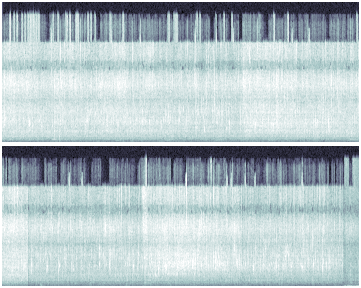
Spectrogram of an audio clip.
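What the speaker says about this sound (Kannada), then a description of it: "ಇನ್ನು ಎಣ್ಣೆ ಕಾಯ್ದ ತಕ್ಷಣ ಕಬಾಬ್ನ ಒಂದೊಂದಾಗಿ ಇದ್ರೊಳಗೆ ಬಿಟ್ಕೊಡೋದು" Mint chicken kebabs frying in hot oil, a dense, continuous sizzle and crackle that swells slightly partway through, close and loud with no voices.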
